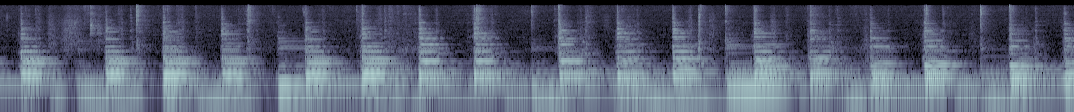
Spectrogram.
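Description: Nylon-string classical guitar playing bossa nova: plucked chords over low bass notes in a steady rhythm.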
